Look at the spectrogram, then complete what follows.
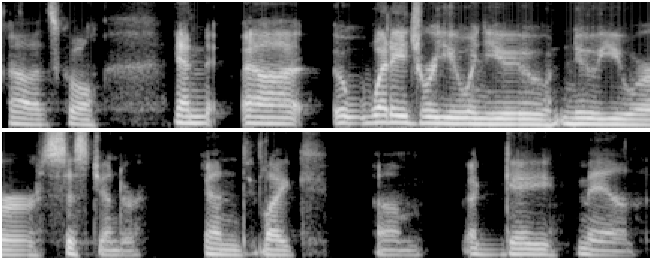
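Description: A man's voice: mid-range voice, steady tone, slow, dry recording, clean studio sound. A man hosting a podcast interview in a casual, informal way, with short acknowledgements and questions.

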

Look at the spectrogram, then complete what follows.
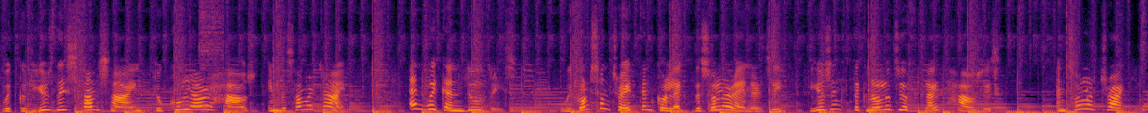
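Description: A young woman delivers a carefully read, earnest sales pitch in a high, light voice. Faint music plays softly beneath her. She sounds upbeat throughout. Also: sing-song, normal speed. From Greece. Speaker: company presenter. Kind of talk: scripted promotional pitch. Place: indoor office with bookshelves.

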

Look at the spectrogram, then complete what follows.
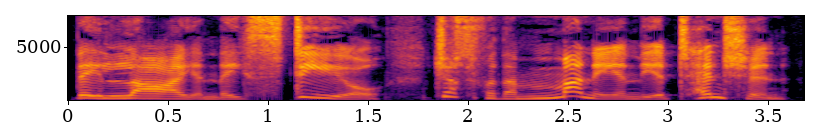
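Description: A woman playing a secretive, fervent guardian of her family's destiny in a video game, speaking solemnly and deliberately. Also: medium pitch, big pitch swings, fairly bright tone, no room sound, studio quality. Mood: impassioned, defiant.

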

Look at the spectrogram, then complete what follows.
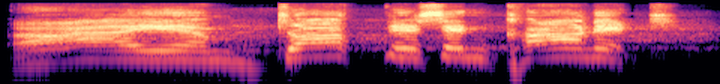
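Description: A man voicing a grandiose, theatrical demon lord in a game, with a gravelly, husky, booming delivery. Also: expressive, slow, pushed and bright, in a large hall, soft background music, exaggerated voice. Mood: menacing. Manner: booming, melodramatic. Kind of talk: game voice line.

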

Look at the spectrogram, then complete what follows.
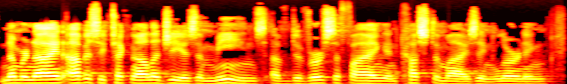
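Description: An older man speaks on a large conference stage through a headset mic, lecturing at a measured pace and filling pauses with ums and uhs. His voice is mellow and of middling pitch. A long reverb from the hall trails his words. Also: fairly even intonation. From United States. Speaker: keynote speaker. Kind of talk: conference keynote talk.

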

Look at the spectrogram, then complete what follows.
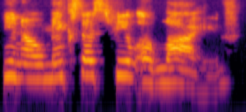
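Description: Slow-spoken bright woman guest. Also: high-pitched, animated. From Philippines. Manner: hesitant, many fillers and restarts. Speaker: guest, writer and actress. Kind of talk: casual interview conversation.

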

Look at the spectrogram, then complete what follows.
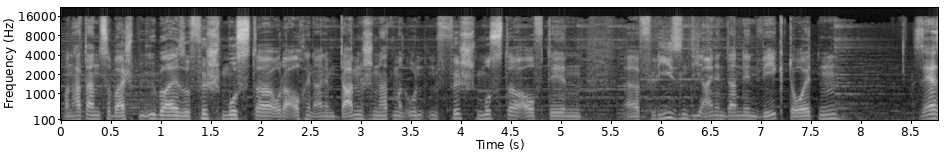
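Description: A man hosting a casual, unscripted video game review in a chatty, informal way. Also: medium pitch. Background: music under a voice-over.

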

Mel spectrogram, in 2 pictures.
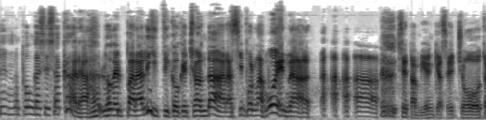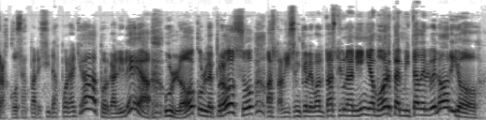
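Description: An actor playing a scheming older magistrate with a gray beard, who talks smoothly and chuckles often in a radio drama. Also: male voice, on the high side, big pitch swings, moderate pace, a bit bright, exaggerated voice. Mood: sly.

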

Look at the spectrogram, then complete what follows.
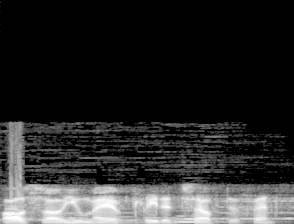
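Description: An actor playing a coolly menacing crime boss with formal, condescending politeness in a 1950s radio drama. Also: male voice, fairly low pitch, steady tone, moderate pace, narrow, tinny audio, over music, natural voice. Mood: suavely probing. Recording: thin, band-limited 1950s radio recording.

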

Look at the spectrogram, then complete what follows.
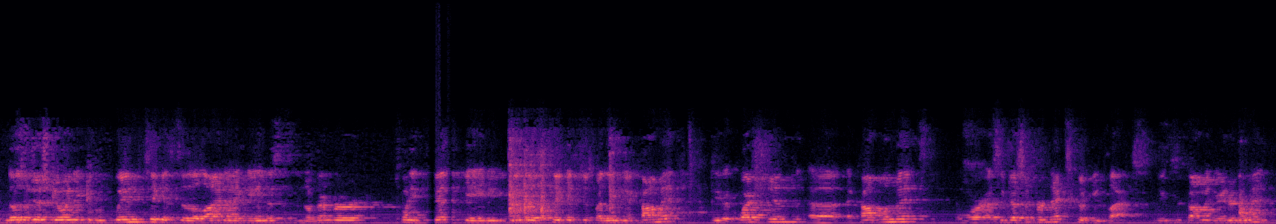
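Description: A man's voice: a little high, fairly even intonation, a little fast. A man acting as co-host on a live show, casually reading out viewer comments and announcements. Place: indoor demonstration kitchen. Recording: very echoey room, muffled, faint hum.

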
